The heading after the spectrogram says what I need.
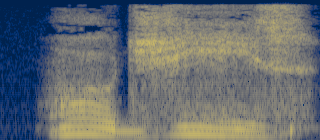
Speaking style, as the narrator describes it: Jack groaned

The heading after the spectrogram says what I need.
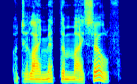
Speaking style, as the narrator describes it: she whispered into the gloom

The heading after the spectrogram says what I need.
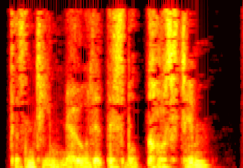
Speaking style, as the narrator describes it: Cena muttered

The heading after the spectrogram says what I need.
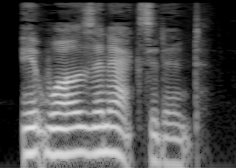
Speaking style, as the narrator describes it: Janice said

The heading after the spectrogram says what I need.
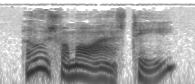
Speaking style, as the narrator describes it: She asked brightly

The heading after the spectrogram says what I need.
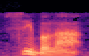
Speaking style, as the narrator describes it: he muttered

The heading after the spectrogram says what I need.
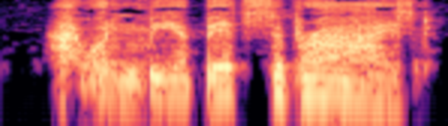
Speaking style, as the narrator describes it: Under his breath, Brian whispered

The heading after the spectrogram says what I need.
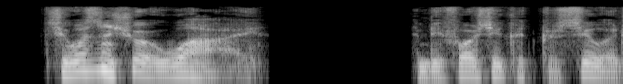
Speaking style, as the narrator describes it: Roland asked sharply

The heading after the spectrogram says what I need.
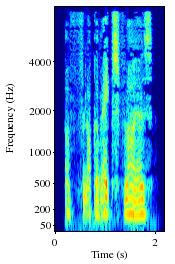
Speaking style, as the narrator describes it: Garth grumbled

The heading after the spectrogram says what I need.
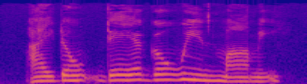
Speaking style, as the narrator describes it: said, and her voice was trembling

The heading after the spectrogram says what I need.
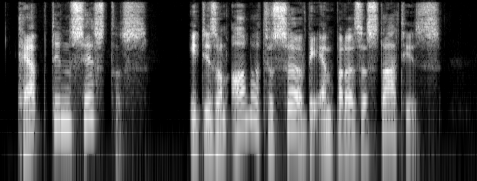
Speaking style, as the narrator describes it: responded coolly

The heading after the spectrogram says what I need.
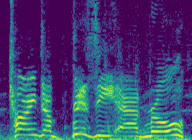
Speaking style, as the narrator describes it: Morna hisses through her teeth

